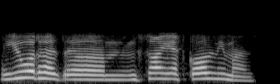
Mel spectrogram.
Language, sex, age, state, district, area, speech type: Kashmiri, female, 45-60, Jammu and Kashmir, Baramulla, rural, conversation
